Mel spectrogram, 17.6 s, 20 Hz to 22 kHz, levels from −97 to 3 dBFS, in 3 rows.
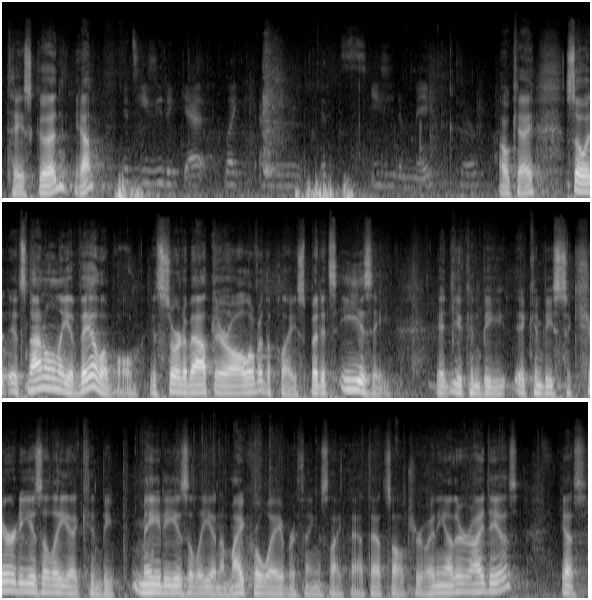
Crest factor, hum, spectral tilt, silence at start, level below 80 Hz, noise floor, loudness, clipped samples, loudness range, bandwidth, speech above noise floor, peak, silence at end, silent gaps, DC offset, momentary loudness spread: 20 dB; none; -6.5 dB/octave; 0.1 s; -44 dBFS; -52 dBFS; -23 LUFS; under 0.1%; 14 LU; 13 kHz; 29 dB; -4 dBFS; 0 s; none; under 0.1%; 16 LU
